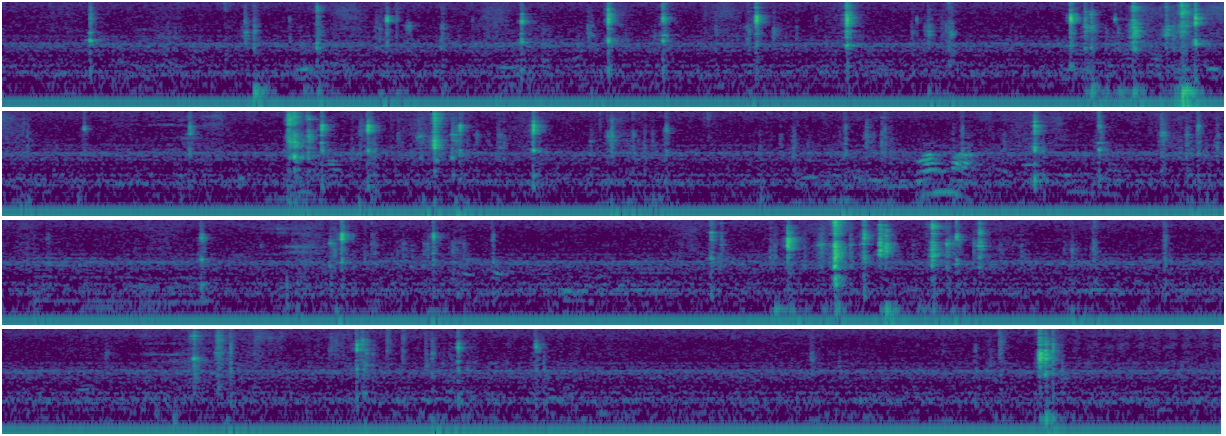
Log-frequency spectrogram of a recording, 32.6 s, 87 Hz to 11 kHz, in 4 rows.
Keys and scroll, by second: 2.4 s, 4.9-6.6 typing, 10.6-12.1 typing, 13.6 s, 16.0 s, 18.4-19.0 typing, 21.5 super+z, 22.5-23.8 typing, 25.8 typing, 27.2 typing.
